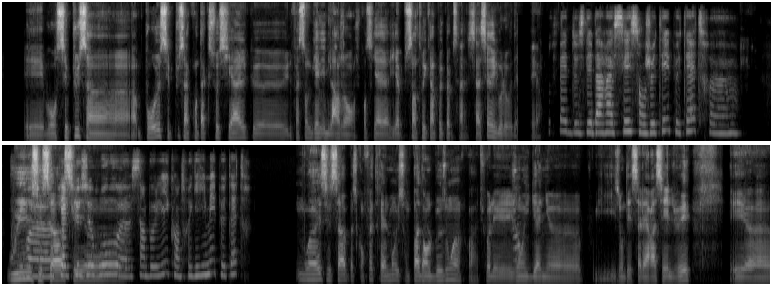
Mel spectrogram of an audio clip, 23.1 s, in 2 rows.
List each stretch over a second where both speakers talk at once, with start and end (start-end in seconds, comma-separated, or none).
11.6-13.4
